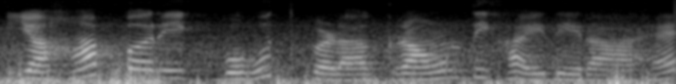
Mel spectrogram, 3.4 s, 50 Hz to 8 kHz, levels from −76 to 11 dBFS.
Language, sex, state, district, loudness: Hindi, female, Punjab, Pathankot, -18 LUFS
